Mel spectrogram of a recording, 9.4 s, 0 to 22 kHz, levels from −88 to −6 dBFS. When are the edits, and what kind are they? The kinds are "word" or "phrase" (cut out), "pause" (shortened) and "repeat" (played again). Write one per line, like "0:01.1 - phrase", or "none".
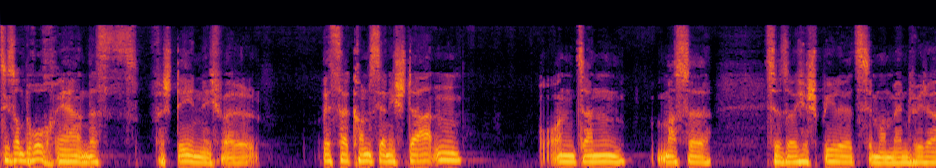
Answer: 0:07.7 - word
